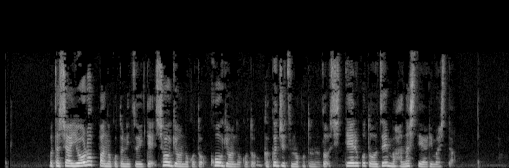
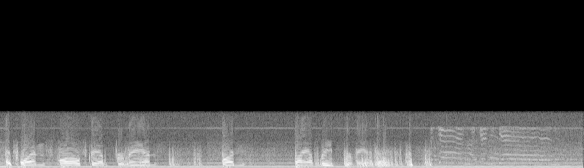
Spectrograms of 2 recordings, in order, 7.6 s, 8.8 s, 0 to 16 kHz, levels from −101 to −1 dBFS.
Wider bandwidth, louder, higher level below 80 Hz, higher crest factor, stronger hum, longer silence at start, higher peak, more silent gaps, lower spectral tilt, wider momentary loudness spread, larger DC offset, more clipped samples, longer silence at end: first, 11.5 kHz vs 5.4 kHz; second, -31 LUFS vs -15 LUFS; second, -84 dBFS vs -32 dBFS; first, 20 dB vs 14 dB; neither; first, 0.75 s vs 0 s; second, -12 dBFS vs 0 dBFS; neither; second, -4 dB/octave vs -9 dB/octave; first, 14 LU vs 11 LU; second, under 0.1% vs 3%; second, under 0.1% vs 0.1%; first, 0.85 s vs 0 s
